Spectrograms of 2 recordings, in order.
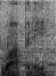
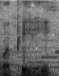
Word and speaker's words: Wapiti: do with wapity and yes it's pronounced wapity not WAP um but this is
